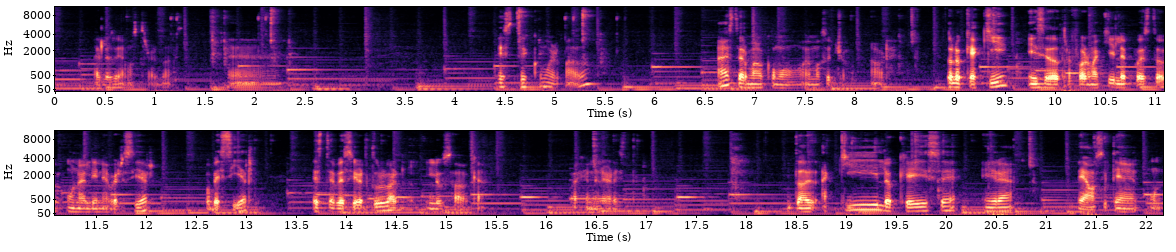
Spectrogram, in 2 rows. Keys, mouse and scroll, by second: 0.2 shift+middle click, 0.8 scroll up 1, 1.1 click, 1.3 middle click, 2.0 click, 2.7 middle click, 3.5 click, 3.9 middle click, 4.2 click, 5.1 click, 5.2 Delete, 5.6 click, 5.8 scroll up 1, 7.5 scroll down 1, 10.3 middle click, 13.1 middle click, 14.2 middle click, 16.4 shift+middle click, 16.6 shift+middle click, 17.0 middle click, 17.4 shift+middle click, 18.4 middle click, 19.0 click, 19.1 middle click, 19.7 shift+middle click.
